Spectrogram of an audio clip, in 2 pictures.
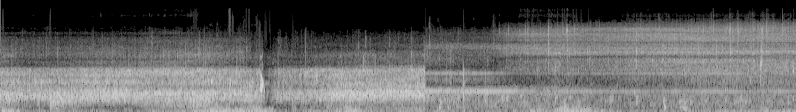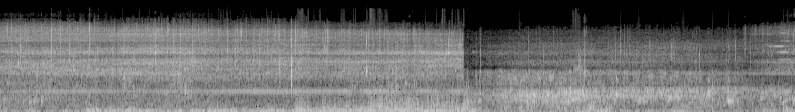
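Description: Water rumbles and rushes in a muffled way underwater.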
